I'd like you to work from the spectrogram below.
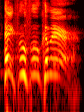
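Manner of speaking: high-pitched call to someone away; storyteller's high summoning call. Retold or imitated. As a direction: act out hailing a man over. Missionary retold calling villager over.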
